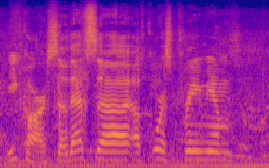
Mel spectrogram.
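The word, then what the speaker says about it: Ekar: So how do you pronounce this? E-car? E-car. E-car.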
